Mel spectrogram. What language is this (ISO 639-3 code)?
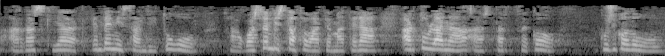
eus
